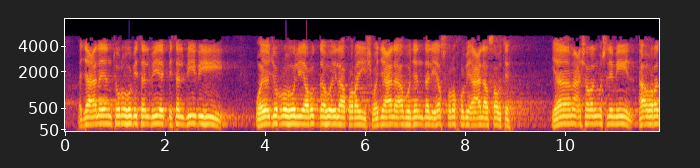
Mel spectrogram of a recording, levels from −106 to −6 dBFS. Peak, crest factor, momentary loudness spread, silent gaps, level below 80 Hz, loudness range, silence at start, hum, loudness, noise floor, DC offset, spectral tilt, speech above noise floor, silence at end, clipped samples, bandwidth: 0 dBFS; 14 dB; 6 LU; none; -54 dBFS; 4 LU; 0.25 s; none; -14 LUFS; -41 dBFS; under 0.1%; -10.5 dB/octave; 28 dB; 0 s; under 0.1%; 5.4 kHz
